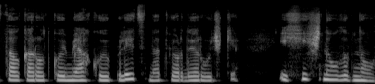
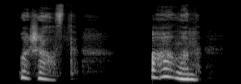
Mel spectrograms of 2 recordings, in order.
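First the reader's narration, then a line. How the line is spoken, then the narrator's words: Frightened. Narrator (Russian): испуганно проговорила я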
